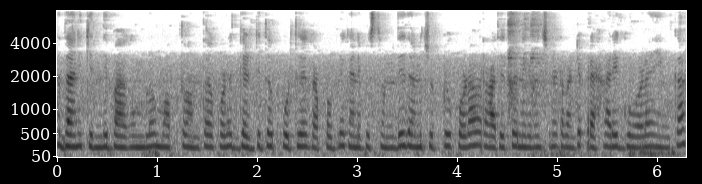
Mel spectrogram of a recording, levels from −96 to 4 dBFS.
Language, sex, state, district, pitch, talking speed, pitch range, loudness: Telugu, female, Andhra Pradesh, Srikakulam, 235 Hz, 210 wpm, 230-245 Hz, -21 LUFS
